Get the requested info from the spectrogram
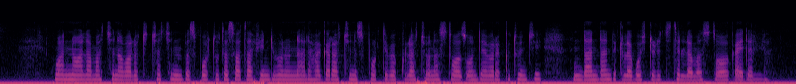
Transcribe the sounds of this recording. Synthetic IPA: wanːawalamat͡ʃːɪnaβalot̪ʰo̥t͡ʃːat͡ʃːɪnɨnbəspʰo̞ɾt̪ʰut̪ʰəsat̪ʰafiɨnd̪iho̞nuɨnːaləɦaɡəɾat͡ʃːɪnspʰo̞ɾt̪ʰeβəkːulat͡ʃːɛwnast̪ʰəwasʼoɨnd̪ijaβəɾəkːət̪ʰuɨɲd͡ʒi | ʔɨnd̪and̪and̪kləβo̞t͡ʃːd̪ɨɾɨd͡ʒːɪt̪ʰɨnləmast̪ʰawɔkʼajd̪əlːəm

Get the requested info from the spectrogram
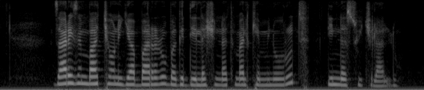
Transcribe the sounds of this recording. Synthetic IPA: zaɾe̞zɨmbat͡ʃːɛwnɨjːabːarːəɾubəɡɨd̪ːe̞ləʃɪnːət̪məlkjɛmːino̞ɾut̪ | linːəsːujɪt͡ʃɪlalːu

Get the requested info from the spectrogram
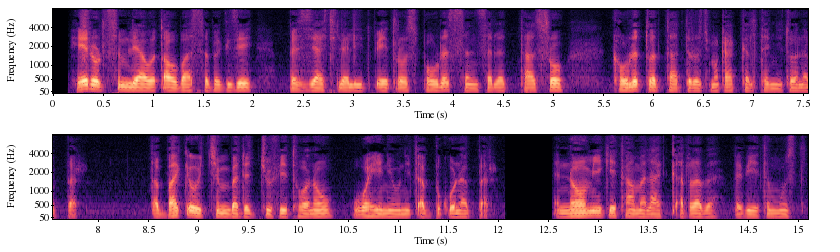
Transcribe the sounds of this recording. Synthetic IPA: he̞ɾo̞d̪sɨmlijawɔt̪ʼawbasːəβəɡize̞ | b̥əzːijat͡ʃːləlit̪ʼpʼe̞t̪ʼɾo̞sb̥əhulət̪ːsənsələt̪ʰːasɾo̞ | kʰəhulət̪ːwɔt̪ːad̪ːəɾo̞t͡ʃːməkʰakːəlt̪ʰəɲːɪt̪ʰo̞nəbːəɾ | t̪ʼəbːakʼiwo̞t͡ʃːɪmbəd̪əd͡ʒːufit̪ho̞nəw | wəhniwunjɪt̪ʼəbːɨkʼunəbːə̰ɾ | ʔɨnːahumjɛɡe̞t̪ʰaməlakʼːə̰rːəβəb̥əβe̞t̪ʰɨmwʊst̪ʼ

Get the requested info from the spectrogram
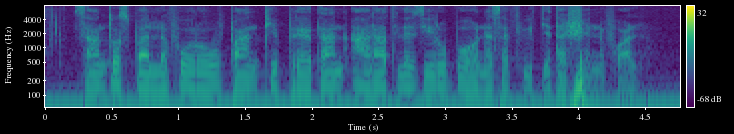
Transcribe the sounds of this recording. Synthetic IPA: sant̪ʰo̞sbalːəfəwɾoβupʰant̪ʰipɾet̪ʰanaɾat̪ːləziɾo̞bəho̞nəsəfiwʊt̪ʼːe̞t̪aʃːɛnːɨfəwa̰l

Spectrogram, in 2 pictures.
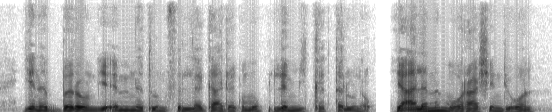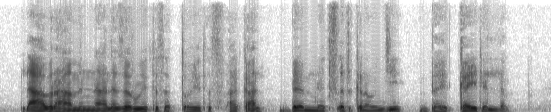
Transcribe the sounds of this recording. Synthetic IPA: jɛnəbːəɾəwnjɛʔɨmnət̪ʰunfɨlːəɡad̪əɡmo̞ləmːikʰːət̪ʰːəlunə̰w | jɛʔaləmɨmwɔɾaʃɨnd̪iho̞n | ləaβɾahamɨnːaləzəɾujɛt̪ʰəsət̪ʼːəwjɛt̪ʰəsfakʼalbəɨmnət̪sʼɨd̪kʼnəwɨɲd͡ʒibəhɨɡajd̪əlːəm

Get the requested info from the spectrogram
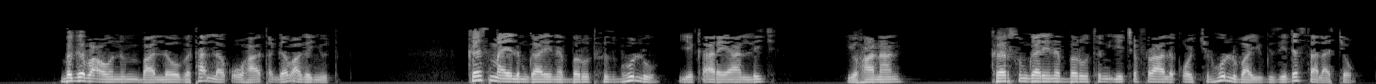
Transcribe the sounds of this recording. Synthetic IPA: bəɡəβa̰wnɨmbalːəwbət̪ʰalːakʼuwɦat̪ʼəɡəβaɡəɲːut̪ | kʰəɨsmaʔe̞lɨmɡaɾjɛnəbːəɾut̪hɨzbhulːu | jɛkʼa̰ɾejanlɨd͡ʒ | jo̞ɦanan | kʰəɨɾsumɡaɾjɛnəbːəɾut̪ʰɨnjɛt͡ʃʼɪfɾalɨkʼot͡ʃːɪnhulːubajːuɡize̞d̪əsːalat͡ʃːɛw

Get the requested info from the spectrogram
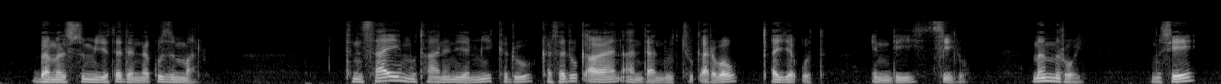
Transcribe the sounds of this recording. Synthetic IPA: bəməlsumɨjːɛt̪ʰəd̪ənːəkʼuzɨmːalːu | t̪ʰɨnsaʔe̞mut̪ʰanɨnjɛmːikʰɨd̪ukʰəsəd̪ukʼa̰wjanʔa̰nd̪and̪o̞t͡ʃːukʼəɾβəw | t̪ʼəjːəkʼut̪ | ʔɨnd̪ihsilu | məmːɨɾho̞j | muse̞

